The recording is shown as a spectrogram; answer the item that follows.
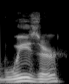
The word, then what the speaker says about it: Weiser: And it is not spelt like the band Weezer, which happens to be one of my favorite bands. It's spelt a bit differently than that.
